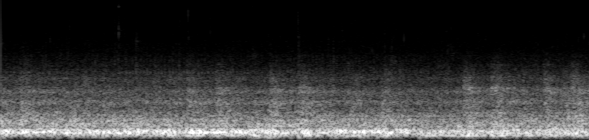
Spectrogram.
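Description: A distant passenger train rolling onto a railway bridge, heard as a steady low rumble.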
